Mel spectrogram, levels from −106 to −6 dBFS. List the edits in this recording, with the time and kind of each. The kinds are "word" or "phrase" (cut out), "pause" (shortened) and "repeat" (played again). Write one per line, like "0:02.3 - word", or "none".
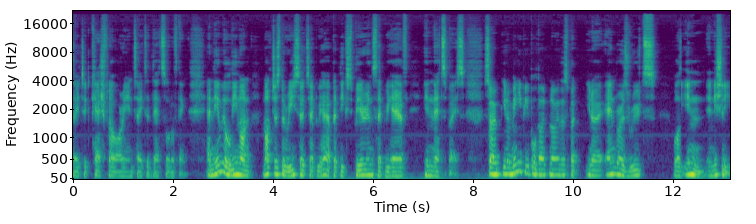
0:12.2 - word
